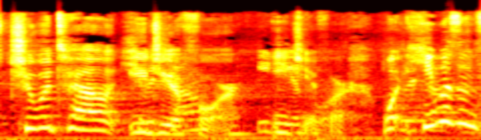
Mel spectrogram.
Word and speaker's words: Chiwetel Ejiofor: He was in Help me something pronounce else. his name. Cheadle. It's Chiwetel Ejiofor.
